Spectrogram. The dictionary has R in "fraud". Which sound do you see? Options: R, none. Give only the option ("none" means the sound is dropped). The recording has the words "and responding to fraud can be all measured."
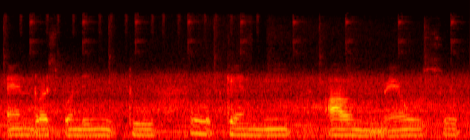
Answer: none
